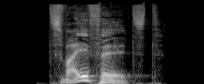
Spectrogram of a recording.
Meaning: second-person singular present of zweifeln
- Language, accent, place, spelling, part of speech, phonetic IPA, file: German, Germany, Berlin, zweifelst, verb, [ˈt͡svaɪ̯fl̩st], De-zweifelst.ogg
